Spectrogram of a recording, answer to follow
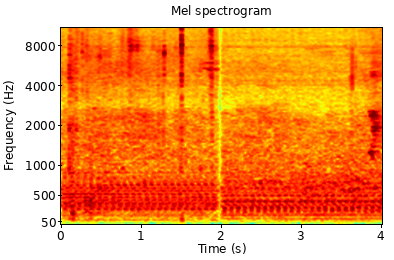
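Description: An engine running steadily with a low hum, broken by a brief dropout about halfway through.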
